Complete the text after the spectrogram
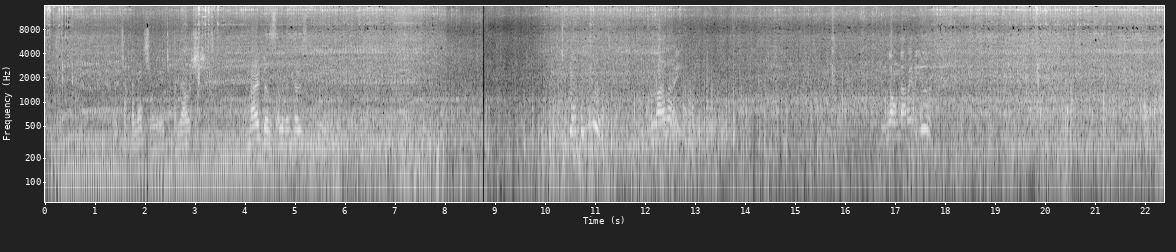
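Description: A motorcycle engine hums steadily while riding along a road.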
